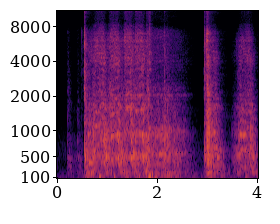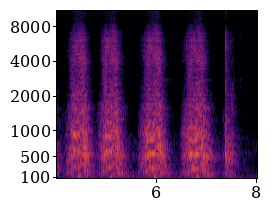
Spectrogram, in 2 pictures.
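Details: Cub Cadet 782 tractor in cold weather with a one-year-old 320 CCA battery: starter turns over in slow, laboured surges about every three-quarters of a second and never catches; weak battery, before Noco GB40 jump starter is connected.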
